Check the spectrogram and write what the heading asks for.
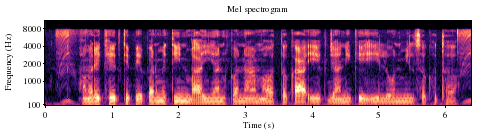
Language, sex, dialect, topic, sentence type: Bhojpuri, female, Western, banking, question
